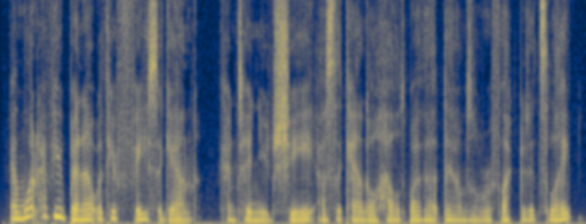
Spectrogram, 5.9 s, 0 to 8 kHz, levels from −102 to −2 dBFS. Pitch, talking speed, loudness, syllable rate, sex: 180 Hz, 225 wpm, -20 LUFS, 5.4 syllables/s, female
